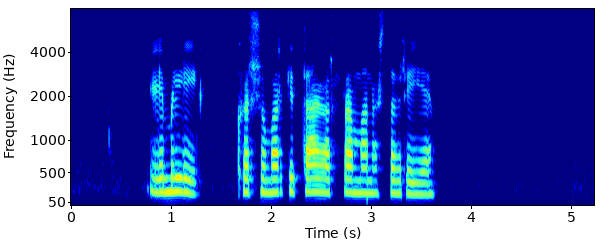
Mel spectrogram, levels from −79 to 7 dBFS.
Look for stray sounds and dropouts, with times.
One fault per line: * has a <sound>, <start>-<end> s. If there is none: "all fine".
all fine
